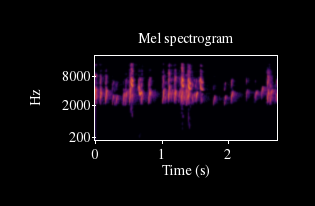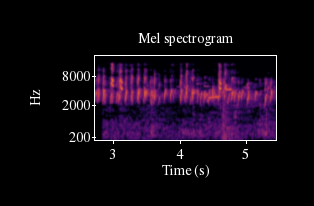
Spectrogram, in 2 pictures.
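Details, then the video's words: European goldfinch singing, used to excite other goldfinches into song; bright rapid chirps and tinkling twitter phrases with short gaps, a soft low rustle under the second half. "بتبتة نااار يا حبييبي ناااار لتهييج الحسون ستجعله يغرد من دووون انقطاع"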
